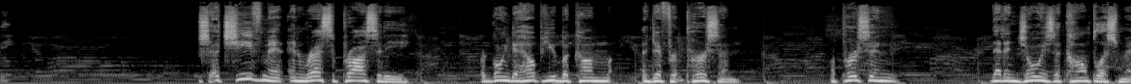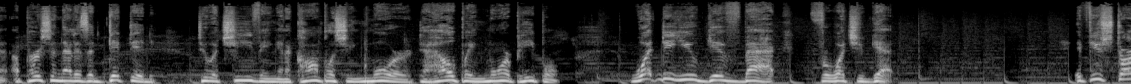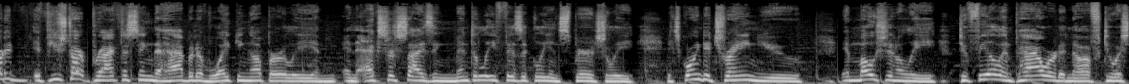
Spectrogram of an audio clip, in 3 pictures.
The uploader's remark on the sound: Most every episode has been created from my car using Adobe Audition.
